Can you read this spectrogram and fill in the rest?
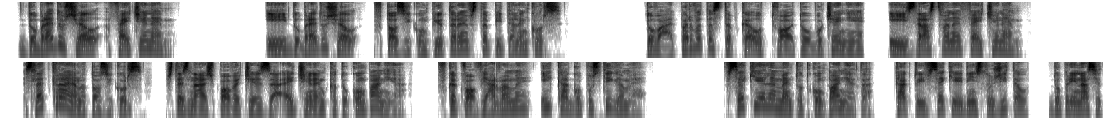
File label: bulgarian m e-learning, voice; voice demos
